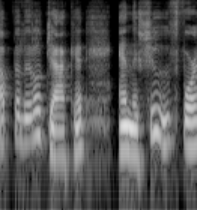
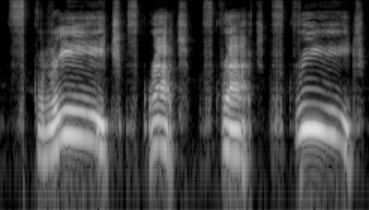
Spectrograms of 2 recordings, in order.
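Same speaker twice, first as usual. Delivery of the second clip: hoe noises; 2 semitones higher, much slower than usual. A narrator's reading. Reading to a child, mimicking McGregor's hoe scraping the ground. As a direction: scrape out the sounds like a garden hoe. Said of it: "he heard the noise of a hoe".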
